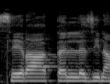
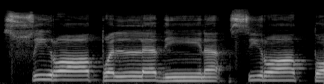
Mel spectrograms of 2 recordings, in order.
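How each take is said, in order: First: সেরাতাল্লাযিনা as "seraa-tellazina", thin s and t; wrong light reading of সেরাতাল্লাযিনা; common mispronunciation. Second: সিরাতাল্লাযিনা slow, as "seeraw-tawlladheena"; measured chant, emphatic letters in সিরাতাল্লাযিনা; correct recitation. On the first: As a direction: say সেরাতাল্লাযিনা all light, unrounded letters. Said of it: "আমরা বলি". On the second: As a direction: stretch সিরাতাল্লাযিনা with heavy s and rounded t. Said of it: "তাহলে কি বলতে হবে?". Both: Shown as a demonstration.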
